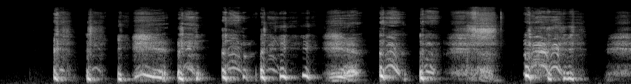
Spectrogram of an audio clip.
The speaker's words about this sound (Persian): به زور باز خنده می سرفه می کنم. سرفه و خنده قاطی می شود.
